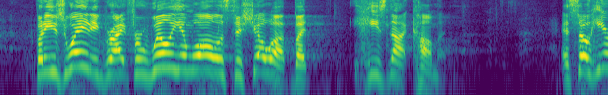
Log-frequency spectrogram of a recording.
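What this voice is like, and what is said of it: Usual voice. Nothing is said of it.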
